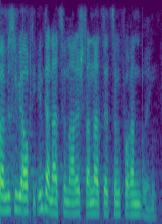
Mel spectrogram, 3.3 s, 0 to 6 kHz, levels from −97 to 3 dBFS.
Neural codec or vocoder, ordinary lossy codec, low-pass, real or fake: none; Opus, 32 kbps; 5.4 kHz; real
